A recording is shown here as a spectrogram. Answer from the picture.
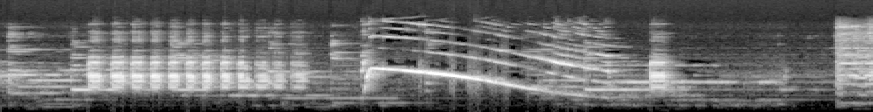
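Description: Electronic sound effects: a run of rapid beeps, about five a second, for two seconds, then a loud whistle gliding steadily down in pitch for about two and a half seconds, and a short blip after it.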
